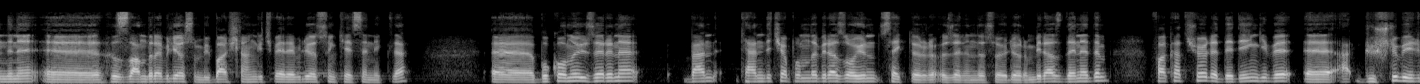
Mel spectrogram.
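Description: Speech, with gain pumping throughout. The gain ducks under each loud syllable, swinging about 5 dB. Loud and quiet passages sit close in level, so the sound is squashed. The likely cause is input gain set far too high, with a fast limiter pulling it down.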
